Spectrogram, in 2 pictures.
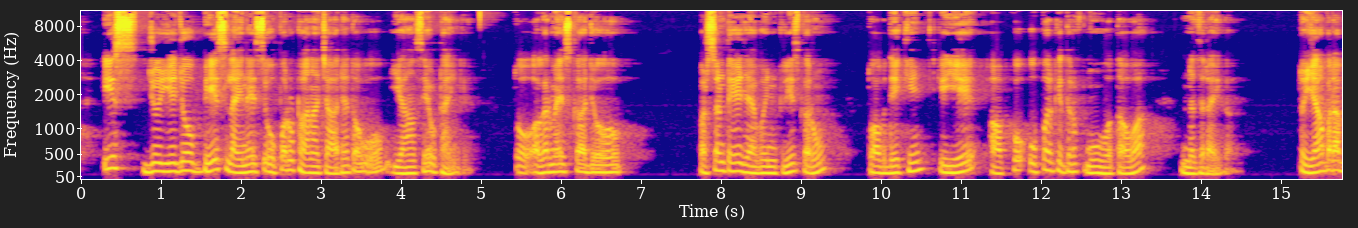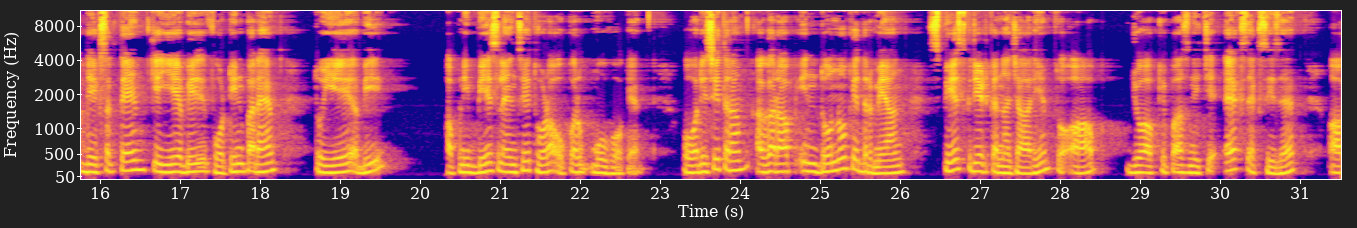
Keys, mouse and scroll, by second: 4.7 click.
